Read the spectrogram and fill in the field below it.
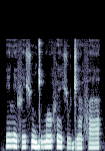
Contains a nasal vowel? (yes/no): yes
